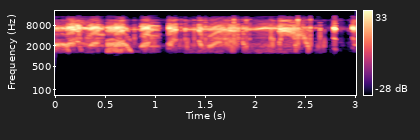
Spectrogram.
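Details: Swiftlets in a 'Naga Merah' call used to lure the birds to nests: thick bursts of shrill twittering with a sustained thin whistle running through, ending in a few sharp separate chirps.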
